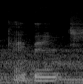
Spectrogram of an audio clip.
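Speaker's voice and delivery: sassy aside. Retold or imitated. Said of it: "I was like".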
